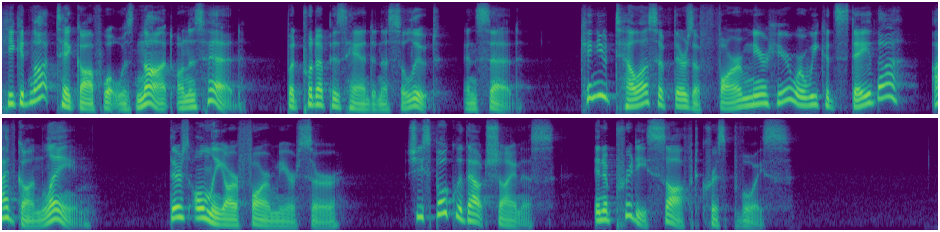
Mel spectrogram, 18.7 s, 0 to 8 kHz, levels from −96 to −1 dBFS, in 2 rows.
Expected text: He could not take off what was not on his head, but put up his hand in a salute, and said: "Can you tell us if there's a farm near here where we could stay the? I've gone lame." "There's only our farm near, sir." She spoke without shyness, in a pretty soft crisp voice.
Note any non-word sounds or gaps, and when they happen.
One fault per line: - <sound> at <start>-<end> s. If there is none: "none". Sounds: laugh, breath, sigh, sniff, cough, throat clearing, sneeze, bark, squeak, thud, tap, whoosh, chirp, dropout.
none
